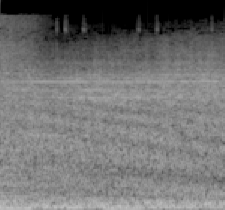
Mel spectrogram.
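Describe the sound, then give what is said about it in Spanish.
A presidential jet known as Air Force One takes off, its engines making a loud, steady roar that fills the whole clip with no other sounds. “Air Force One, clear for takeoff.”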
